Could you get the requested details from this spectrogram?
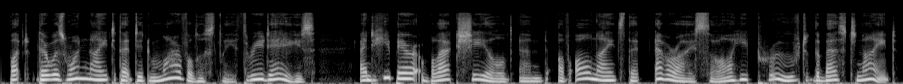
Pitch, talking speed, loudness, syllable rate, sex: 195 Hz, 190 wpm, -17 LUFS, 4.5 syllables/s, female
